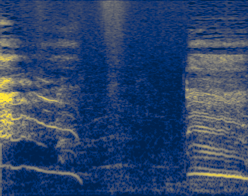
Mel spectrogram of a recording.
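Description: A person wailing in long, high cries that slide down in pitch as each one ends: a loud one at the start, a fainter one in the middle, and another beginning near the end.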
